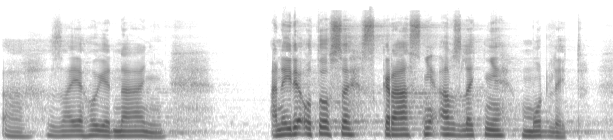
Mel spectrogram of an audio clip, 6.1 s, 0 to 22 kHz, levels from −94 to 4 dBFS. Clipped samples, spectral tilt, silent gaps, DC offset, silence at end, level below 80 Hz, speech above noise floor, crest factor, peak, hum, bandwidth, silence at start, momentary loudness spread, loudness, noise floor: under 0.1%; -5 dB/octave; none; under 0.1%; 0.3 s; -84 dBFS; 42 dB; 22 dB; -14 dBFS; none; 16.5 kHz; 0 s; 16 LU; -34 LUFS; -75 dBFS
